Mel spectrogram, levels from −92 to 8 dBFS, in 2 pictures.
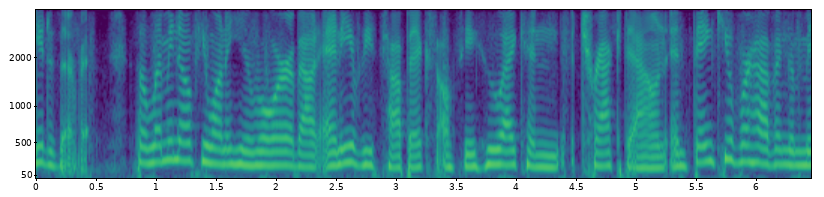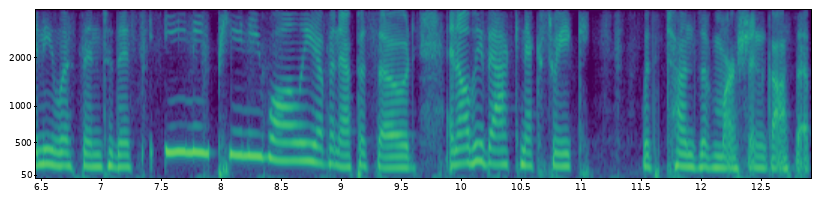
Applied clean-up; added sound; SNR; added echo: neural separator model SepFormer DNS4.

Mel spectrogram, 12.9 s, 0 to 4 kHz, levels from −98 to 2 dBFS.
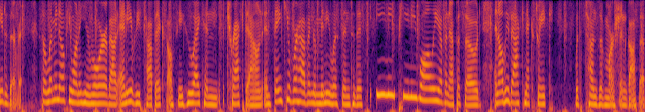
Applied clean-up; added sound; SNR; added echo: none; Rattle (instrument); 18 dB; none.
